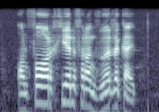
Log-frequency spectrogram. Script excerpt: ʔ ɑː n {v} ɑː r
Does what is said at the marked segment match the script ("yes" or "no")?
no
